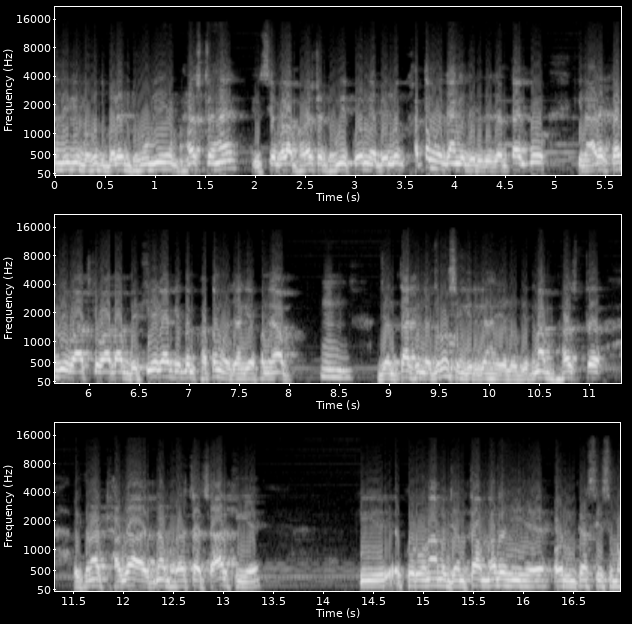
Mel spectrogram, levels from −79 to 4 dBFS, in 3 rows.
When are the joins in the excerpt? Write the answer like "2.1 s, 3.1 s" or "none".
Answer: none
